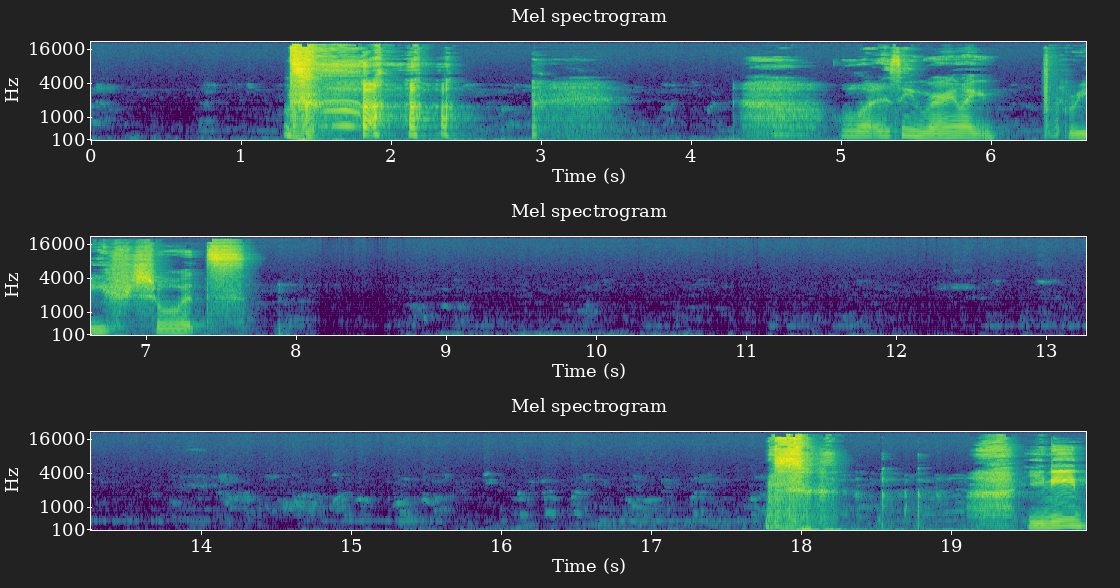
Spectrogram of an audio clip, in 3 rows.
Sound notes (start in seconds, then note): 1.3 laughs; 17.8 laughs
